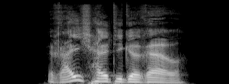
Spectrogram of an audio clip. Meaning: inflection of reichhaltig: 1. strong/mixed nominative masculine singular comparative degree 2. strong genitive/dative feminine singular comparative degree 3. strong genitive plural comparative degree
- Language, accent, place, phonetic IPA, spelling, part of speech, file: German, Germany, Berlin, [ˈʁaɪ̯çˌhaltɪɡəʁɐ], reichhaltigerer, adjective, De-reichhaltigerer.ogg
